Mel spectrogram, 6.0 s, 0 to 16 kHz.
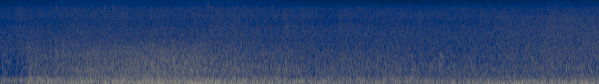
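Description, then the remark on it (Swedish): A steady, loud roar of brown-grey storm floodwater rushing over the streets of Vega Baja, Puerto Rico, in September 2017, surging continuously for several seconds, with deep rumbling low end and a gusty, wind-blown hiss over the top. No voices. “Brungrått vatten forsar fram över gatorna i Vega Baja.”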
